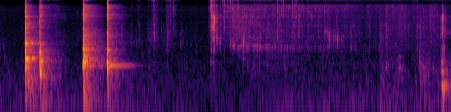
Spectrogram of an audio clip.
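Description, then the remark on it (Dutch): Several sharp taps of an egg being cracked, a brief ringing tone, then a steady hissing sizzle as the egg fries in a hot pan rubbed with oil, with a few small clicks near the end. “Ik ga gewoon een ei bakken.”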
